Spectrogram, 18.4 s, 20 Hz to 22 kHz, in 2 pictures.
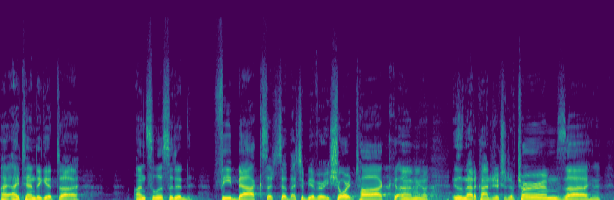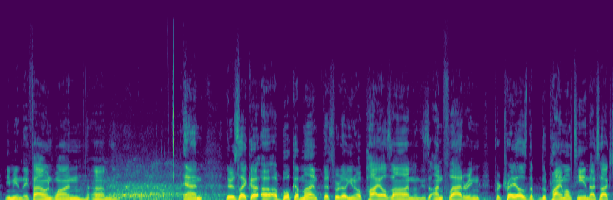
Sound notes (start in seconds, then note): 5.6 audience laughing; 10.6 audience laughing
